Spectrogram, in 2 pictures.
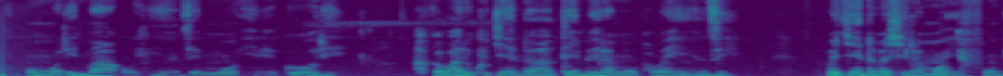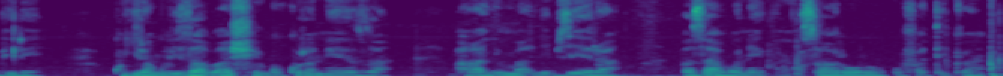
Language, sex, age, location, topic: Kinyarwanda, female, 18-24, Nyagatare, agriculture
